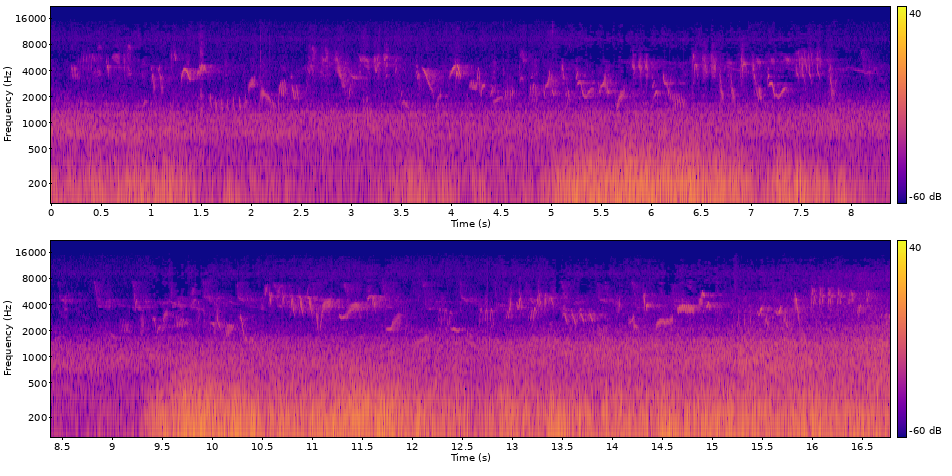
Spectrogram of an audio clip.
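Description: Many birds singing and chirping, over a low rumble that swells about five seconds in and grows louder from about halfway through.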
